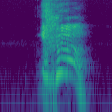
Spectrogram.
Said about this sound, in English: Hang on, I got to sneeze.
